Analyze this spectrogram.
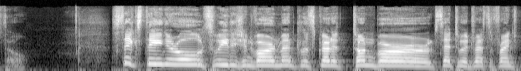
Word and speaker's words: Thunberg: I think they say Thunberg. They don't pronounce the TH. It's a hard T. Thunberg.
